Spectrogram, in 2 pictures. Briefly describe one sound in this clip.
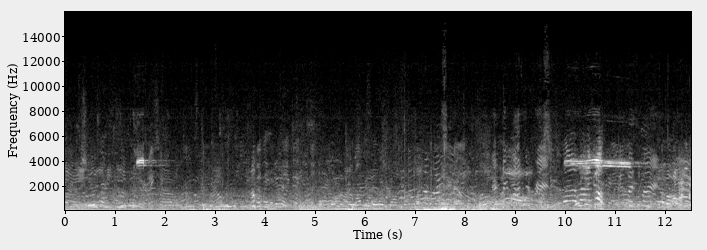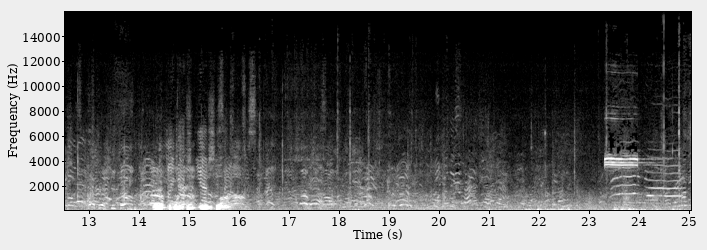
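Boys and men chatter and call out to each other outdoors.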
